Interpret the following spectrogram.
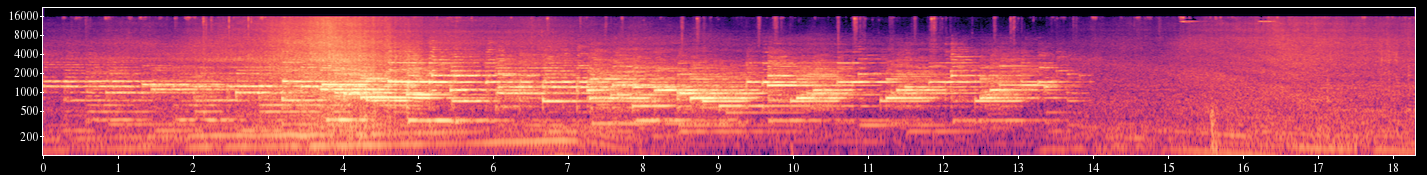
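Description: Ice cream van chimes playing a melody of short, stepped notes, with a car driving past close by about four seconds in. The tune stops a little after two-thirds of the way through, leaving low traffic noise.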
